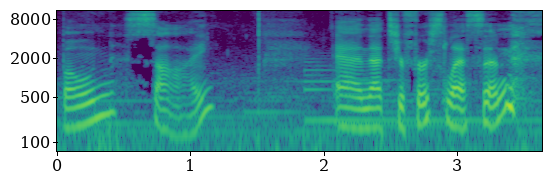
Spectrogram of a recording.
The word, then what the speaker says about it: bonsai: all the time and they say what is bone side but usually they don't say it like that they say what is bonsai and then so first we have to say okay it's pronounced bone Tsai and that's your first lesson I think because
